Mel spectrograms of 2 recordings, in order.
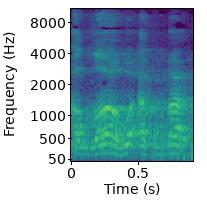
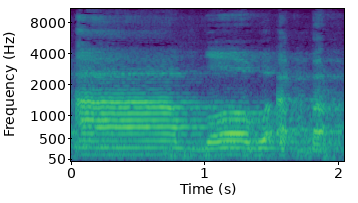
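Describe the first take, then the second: First: The first vowel of Allahu is kept short. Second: The first vowel of Allahu is drawn out long. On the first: It states that Allah is great. The speaker calls it right. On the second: It turns into a question: is Allah great? The speaker calls it wrong.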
